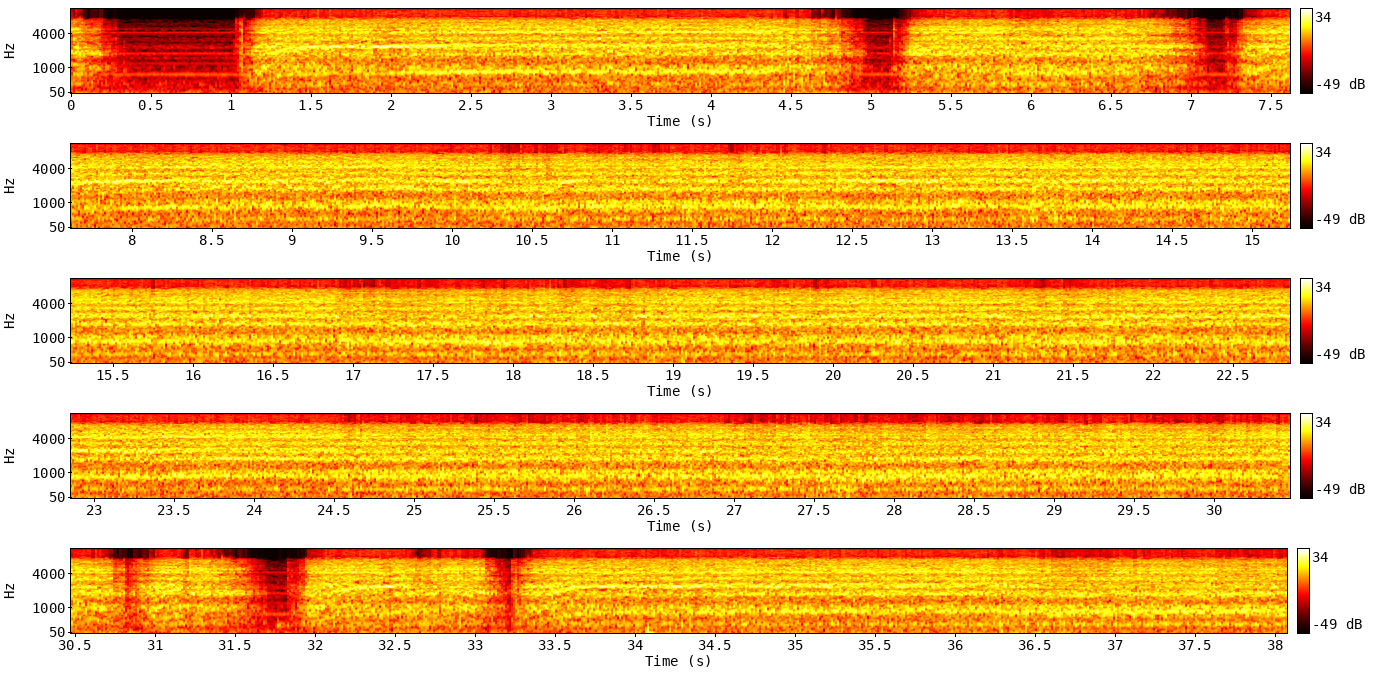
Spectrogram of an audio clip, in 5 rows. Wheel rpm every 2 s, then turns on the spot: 70, 210, 120, 130, 200, 220, 230, 240, 230, 230, 230, 220, 230, 230, 230, 100, 130, 220, 220.
4-6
